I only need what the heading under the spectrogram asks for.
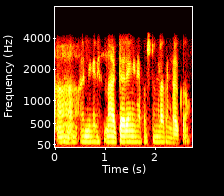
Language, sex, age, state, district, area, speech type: Malayalam, male, 18-30, Kerala, Palakkad, urban, conversation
